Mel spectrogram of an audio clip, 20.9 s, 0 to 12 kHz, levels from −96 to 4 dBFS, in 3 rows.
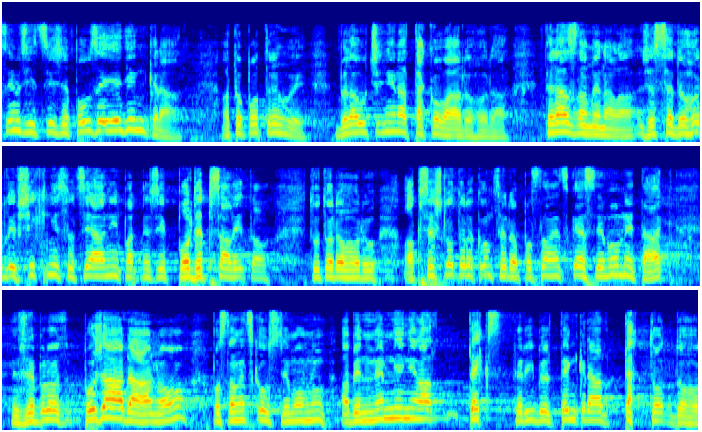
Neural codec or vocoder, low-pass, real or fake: codec, 16 kHz, 8 kbps, FreqCodec, larger model; 7.2 kHz; fake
